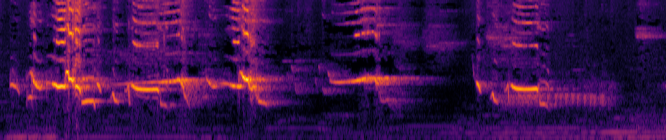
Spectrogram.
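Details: Black-naped oriole song for training and coaxing silent birds: repeated fluting whistled phrases with sliding turns, a long steady whistle, then a final dropping phrase, with a low hum underneath.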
